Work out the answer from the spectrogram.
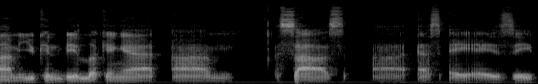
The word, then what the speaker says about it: Saaz: People pronounce that different ways. Some people pronounce it like Zats. I'm not sure what it is. I call it Saz because I'm American and I don't know how to say it any other way.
